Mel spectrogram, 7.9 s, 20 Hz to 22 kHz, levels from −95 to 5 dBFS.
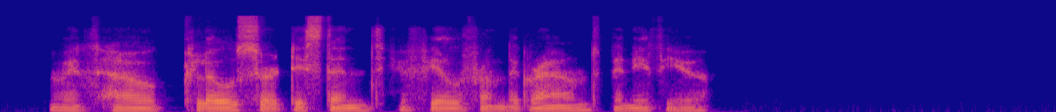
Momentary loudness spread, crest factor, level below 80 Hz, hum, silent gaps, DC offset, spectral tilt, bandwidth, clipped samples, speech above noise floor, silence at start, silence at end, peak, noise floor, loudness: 9 LU; 22 dB; -54 dBFS; none; none; under 0.1%; -4.5 dB/octave; 12.5 kHz; under 0.1%; 55 dB; 0.4 s; 2.6 s; -14 dBFS; -88 dBFS; -33 LUFS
